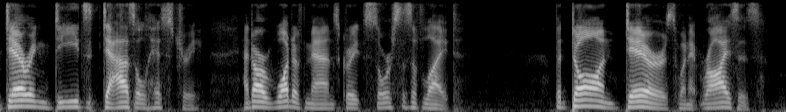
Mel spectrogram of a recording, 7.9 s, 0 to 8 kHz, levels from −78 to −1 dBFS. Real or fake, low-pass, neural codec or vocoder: fake; 7.2 kHz; codec, 16 kHz, 2 kbps, FunCodec, trained on Chinese and English, 25 frames a second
